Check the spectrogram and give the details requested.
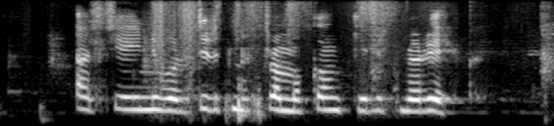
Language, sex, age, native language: Icelandic, other, 12, Icelandic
